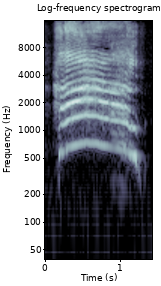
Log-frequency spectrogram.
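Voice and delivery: very high, loud storybook shriek; cry for help. A narrator's reading. Birds crying as the fox leaps, high panicked shout. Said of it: "they all cried".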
